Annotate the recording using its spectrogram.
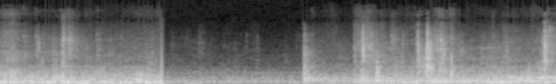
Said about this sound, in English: I'm trying to get the chair to move in the proper direction.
